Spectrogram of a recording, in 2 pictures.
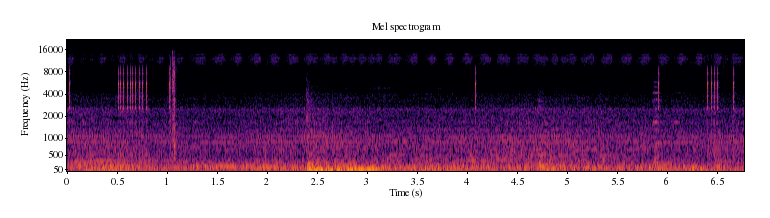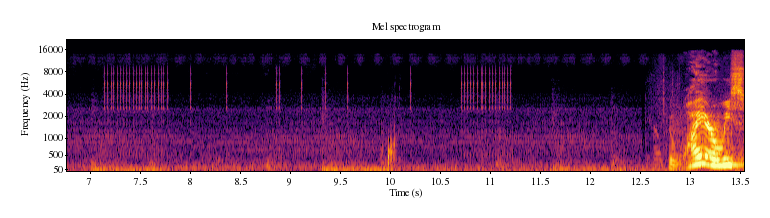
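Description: Soft electronic clicks tick now and then.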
